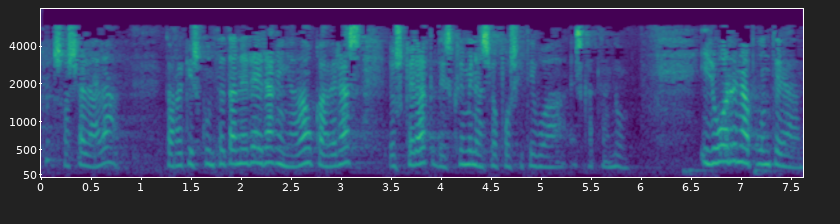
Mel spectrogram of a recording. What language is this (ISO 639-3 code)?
eus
